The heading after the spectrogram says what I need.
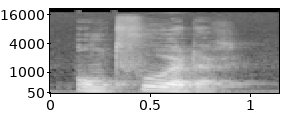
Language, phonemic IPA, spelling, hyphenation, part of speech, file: Dutch, /ˌɔntˈvur.dər/, ontvoerder, ont‧voer‧der, noun, Nl-ontvoerder.ogg
- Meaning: an abductor, a kidnapper (person who kidnaps someone)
